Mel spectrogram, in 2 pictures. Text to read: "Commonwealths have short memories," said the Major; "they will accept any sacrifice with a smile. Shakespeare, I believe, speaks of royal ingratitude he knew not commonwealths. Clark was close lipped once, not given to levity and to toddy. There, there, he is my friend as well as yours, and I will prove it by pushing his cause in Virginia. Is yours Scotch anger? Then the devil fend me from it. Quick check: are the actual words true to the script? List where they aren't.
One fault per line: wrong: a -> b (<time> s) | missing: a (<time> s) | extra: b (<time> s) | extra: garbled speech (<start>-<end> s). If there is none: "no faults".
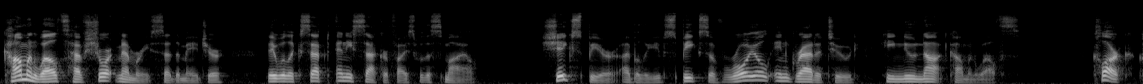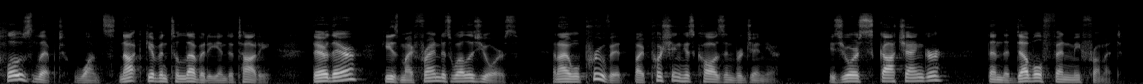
missing: was (11.3 s)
